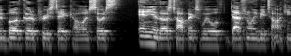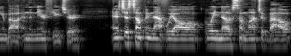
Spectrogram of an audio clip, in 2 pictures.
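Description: A man with an American accent talks at a fairly quick pace in a medium, monotone voice. Room echo can be heard. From US Midwest, rural Nebraska. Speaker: podcast host, college student and coach. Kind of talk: casual chat.

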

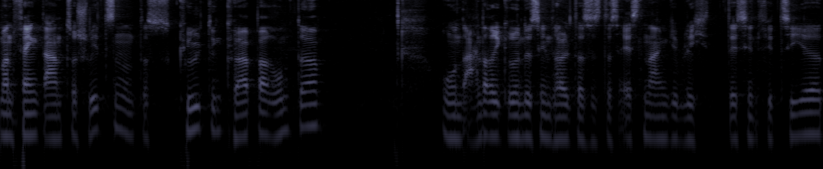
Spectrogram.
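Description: A man's fairly low pitch at a fairly slow pace, a normal speaking voice with fairly even intonation. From Vienna, partly raised in South Korea. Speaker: cooking studio owner. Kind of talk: casual chat. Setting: cooking studio.

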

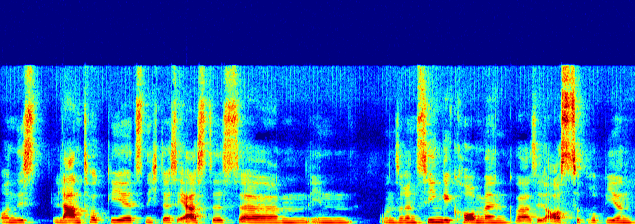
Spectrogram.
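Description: At a fairly slow pace, a woman with a medium pitch speaks in a monotone, flat intonation. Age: 20s. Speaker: field hockey player. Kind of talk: casual interview.

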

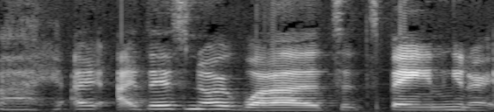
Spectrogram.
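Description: A woman with an Australian accent at a medium pitch, fairly even intonation and a moderate pace. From Melbourne, Australia. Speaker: podcast host. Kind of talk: solo podcast monologue on mindfulness. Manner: warm, friendly, conversational.

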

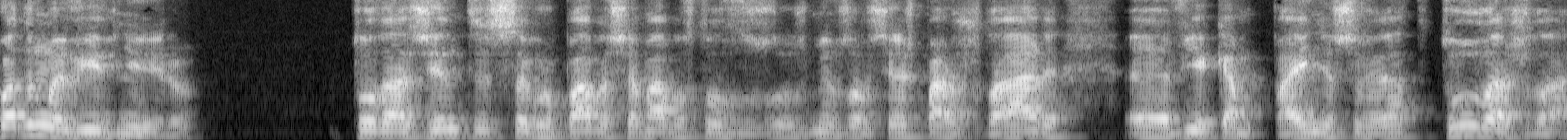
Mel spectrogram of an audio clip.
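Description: Here a man speaks at a very fast pace. His pitch is fairly high. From Portugal, Guimarães area. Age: 40s. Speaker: former club election candidate. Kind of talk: live online panel discussion.

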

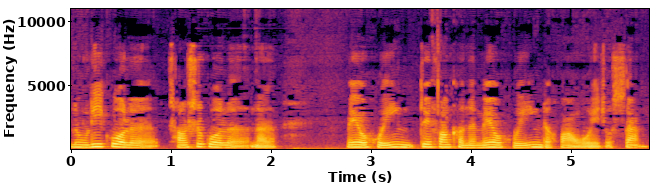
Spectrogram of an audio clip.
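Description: A woman speaks at a moderate pace with medium pitch. Her tone is dark, mellow and somewhat breathy. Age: 30s. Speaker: caller to advice livestream. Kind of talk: casual advice chat. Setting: live-stream call-in.

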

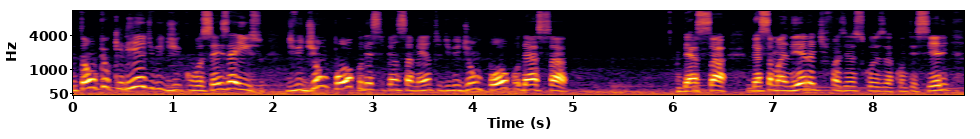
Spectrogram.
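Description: This man speaks in a Brazilian accent with a high pitch. His intonation is lively and his pace fairly quick. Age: 30s. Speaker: business consultant. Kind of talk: solo podcast monologue.

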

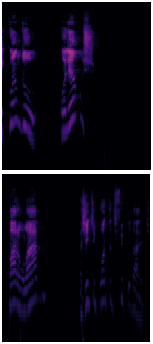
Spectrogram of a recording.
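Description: The voice is raised and projected, with a bright, sharp tone and lively intonation, moving at a fairly slow pace with long, frequent pauses. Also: man, extremely high pitch for a man. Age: 30s. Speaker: pastor. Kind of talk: sermon. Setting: online church service broadcast. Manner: impassioned.

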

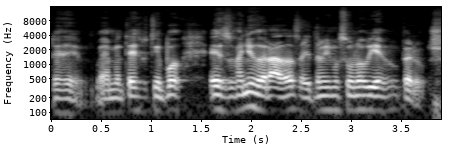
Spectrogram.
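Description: The man's voice sits at a medium pitch. He speaks with flat, monotone intonation. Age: 20s. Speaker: podcast co-host. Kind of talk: casual chat.

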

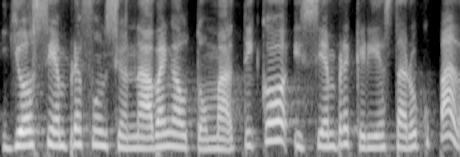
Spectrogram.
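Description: A woman speaks in a high-pitched voice. The recording is very clean, with a silent background. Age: 20s. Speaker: entrepreneur. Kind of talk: interview.

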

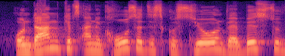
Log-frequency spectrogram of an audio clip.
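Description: Recorded very cleanly over a silent background, a man talks with ordinary pitch variation. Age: 30s. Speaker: pastor. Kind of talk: sermon. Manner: halting.

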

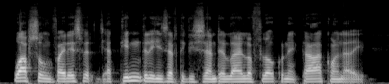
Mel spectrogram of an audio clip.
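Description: A man with a fairly high pitch speaks at a very fast pace. His intonation stays fairly even. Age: 30s. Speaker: real estate marketing podcast co-host. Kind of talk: casual chat.

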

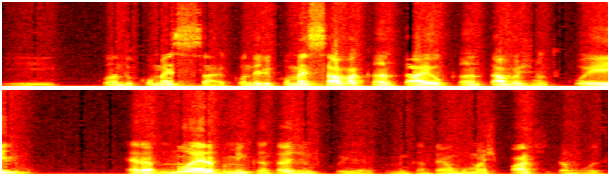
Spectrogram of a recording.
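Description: A man talks at a very fast pace. His loudness swings a great deal. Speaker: gospel musician and singer. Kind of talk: casual chat.

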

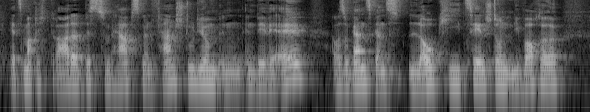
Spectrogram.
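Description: Keeping a fairly even intonation, a man talks at a fairly slow pace in a medium-pitched voice. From Germany, Berlin. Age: 20s. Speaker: law graduate podcaster. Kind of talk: casual solo monologue. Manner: hesitant, many filler sounds.

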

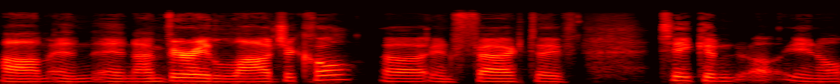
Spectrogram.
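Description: Here a man with an American accent uses a normal speaking voice, fairly high in pitch and fairly quick. His intonation is fairly even, and the sound is dry and close with no echo. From rural Minnesota, US Midwest. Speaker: fitness professional. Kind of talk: casual interview chat. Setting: video call.

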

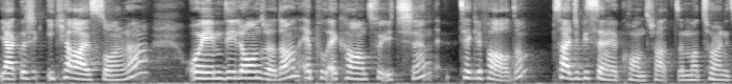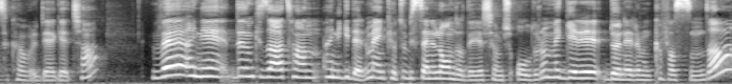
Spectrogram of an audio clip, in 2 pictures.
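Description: A woman with a high-pitched voice speaks with lively intonation. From Turkey. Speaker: digital marketer. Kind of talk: casual interview chat.

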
